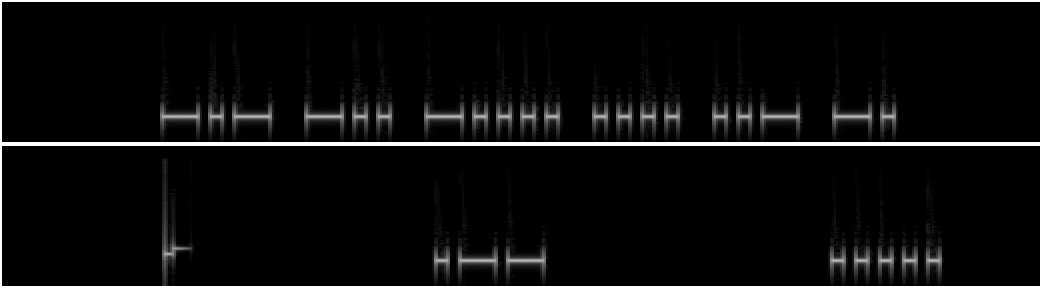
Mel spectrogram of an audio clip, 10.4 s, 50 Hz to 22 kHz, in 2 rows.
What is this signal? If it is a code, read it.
Morse code, heard as a keyed tone, about 20 wpm, spaced as for 14 wpm, 700 Hz. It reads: KD6HUN W5
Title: USA Call Signs - 8x Character Spacing - 20wpm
